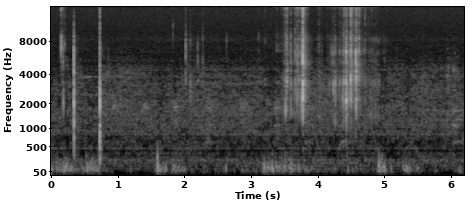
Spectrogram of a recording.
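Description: Crisp chicharon (fried pork rinds) being bitten and chewed close to the microphone: sharp crunches, with a thicker burst of crunching about three and a half to four and a half seconds in.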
